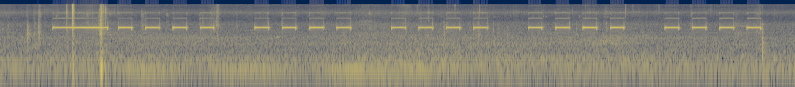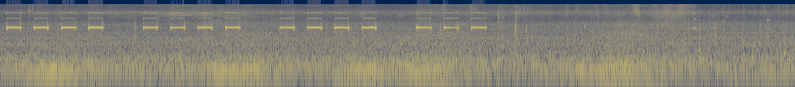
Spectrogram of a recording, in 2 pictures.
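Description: Car's in-cabin warning chime: one longer high beep, then short beeps in quick groups of four about every two seconds, stopping near the end. Under it is the low hum of the car's engine running, and a sharp click comes just after the first beep.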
